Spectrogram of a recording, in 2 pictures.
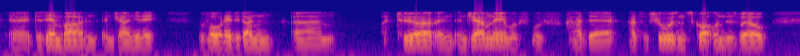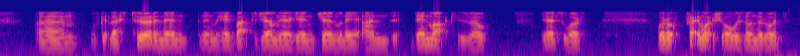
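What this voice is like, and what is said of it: Scottish accent. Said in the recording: “that great Scottish accent”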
